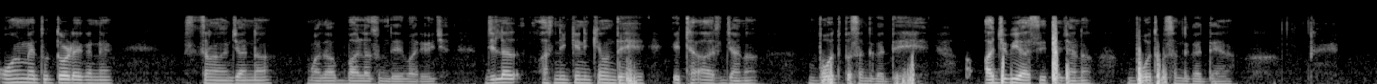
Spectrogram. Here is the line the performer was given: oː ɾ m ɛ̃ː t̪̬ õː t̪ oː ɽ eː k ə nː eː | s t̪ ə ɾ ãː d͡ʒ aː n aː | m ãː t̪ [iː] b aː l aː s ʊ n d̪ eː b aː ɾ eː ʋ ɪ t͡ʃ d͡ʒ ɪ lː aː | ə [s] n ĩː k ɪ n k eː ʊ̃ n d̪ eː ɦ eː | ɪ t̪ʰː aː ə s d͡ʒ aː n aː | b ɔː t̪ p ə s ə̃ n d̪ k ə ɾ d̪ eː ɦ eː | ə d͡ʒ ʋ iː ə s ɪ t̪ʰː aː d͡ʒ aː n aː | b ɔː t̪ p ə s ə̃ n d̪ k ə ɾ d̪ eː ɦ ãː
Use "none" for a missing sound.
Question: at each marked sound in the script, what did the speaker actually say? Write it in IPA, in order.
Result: aː, s

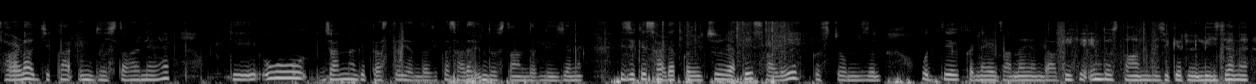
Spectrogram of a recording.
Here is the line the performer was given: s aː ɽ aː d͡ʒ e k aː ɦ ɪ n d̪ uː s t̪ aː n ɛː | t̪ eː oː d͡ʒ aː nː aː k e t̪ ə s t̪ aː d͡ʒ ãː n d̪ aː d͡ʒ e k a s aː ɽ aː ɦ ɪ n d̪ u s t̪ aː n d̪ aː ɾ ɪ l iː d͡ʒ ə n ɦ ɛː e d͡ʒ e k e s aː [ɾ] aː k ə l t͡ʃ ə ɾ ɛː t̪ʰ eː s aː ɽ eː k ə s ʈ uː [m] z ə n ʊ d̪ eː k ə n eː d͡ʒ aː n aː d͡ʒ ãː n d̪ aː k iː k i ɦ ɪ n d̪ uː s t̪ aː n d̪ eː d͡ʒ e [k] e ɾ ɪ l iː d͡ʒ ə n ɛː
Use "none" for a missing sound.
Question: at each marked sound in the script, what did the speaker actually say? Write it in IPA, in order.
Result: ɽ, m, k

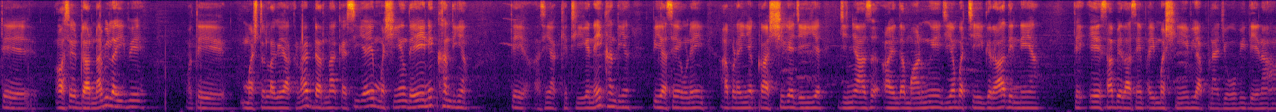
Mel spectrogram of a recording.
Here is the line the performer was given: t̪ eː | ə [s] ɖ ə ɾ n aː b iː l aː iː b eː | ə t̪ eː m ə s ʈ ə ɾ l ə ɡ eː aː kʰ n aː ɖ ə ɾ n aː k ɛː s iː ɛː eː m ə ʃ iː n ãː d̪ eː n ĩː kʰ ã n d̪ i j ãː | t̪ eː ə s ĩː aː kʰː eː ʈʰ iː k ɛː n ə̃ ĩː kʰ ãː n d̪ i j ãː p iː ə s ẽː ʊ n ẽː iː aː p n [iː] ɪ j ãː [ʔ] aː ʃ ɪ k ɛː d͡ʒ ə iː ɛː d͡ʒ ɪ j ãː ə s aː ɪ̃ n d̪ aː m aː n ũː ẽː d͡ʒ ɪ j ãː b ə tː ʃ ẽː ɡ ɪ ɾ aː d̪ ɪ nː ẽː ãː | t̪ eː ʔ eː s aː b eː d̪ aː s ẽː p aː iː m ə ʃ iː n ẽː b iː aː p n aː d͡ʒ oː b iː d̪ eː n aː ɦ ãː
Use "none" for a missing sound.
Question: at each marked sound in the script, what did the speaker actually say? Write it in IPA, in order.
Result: s, aː, k

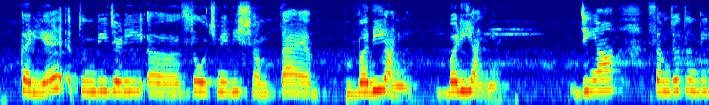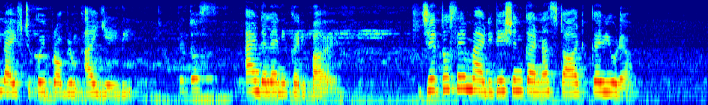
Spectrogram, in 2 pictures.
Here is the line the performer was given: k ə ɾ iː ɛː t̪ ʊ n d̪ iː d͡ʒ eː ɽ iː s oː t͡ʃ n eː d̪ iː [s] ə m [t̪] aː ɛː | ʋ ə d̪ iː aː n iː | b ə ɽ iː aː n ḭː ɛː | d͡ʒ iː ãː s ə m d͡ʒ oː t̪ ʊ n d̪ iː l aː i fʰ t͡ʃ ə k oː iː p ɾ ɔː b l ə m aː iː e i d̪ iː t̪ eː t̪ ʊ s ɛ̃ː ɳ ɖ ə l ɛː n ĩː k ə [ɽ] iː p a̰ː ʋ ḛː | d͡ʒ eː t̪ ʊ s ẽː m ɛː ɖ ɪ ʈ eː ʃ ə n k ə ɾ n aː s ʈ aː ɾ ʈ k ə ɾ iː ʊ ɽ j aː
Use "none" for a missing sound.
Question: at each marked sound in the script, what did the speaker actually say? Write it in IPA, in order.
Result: ʃ, t̪, ɾ

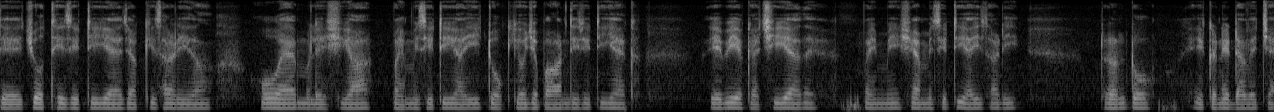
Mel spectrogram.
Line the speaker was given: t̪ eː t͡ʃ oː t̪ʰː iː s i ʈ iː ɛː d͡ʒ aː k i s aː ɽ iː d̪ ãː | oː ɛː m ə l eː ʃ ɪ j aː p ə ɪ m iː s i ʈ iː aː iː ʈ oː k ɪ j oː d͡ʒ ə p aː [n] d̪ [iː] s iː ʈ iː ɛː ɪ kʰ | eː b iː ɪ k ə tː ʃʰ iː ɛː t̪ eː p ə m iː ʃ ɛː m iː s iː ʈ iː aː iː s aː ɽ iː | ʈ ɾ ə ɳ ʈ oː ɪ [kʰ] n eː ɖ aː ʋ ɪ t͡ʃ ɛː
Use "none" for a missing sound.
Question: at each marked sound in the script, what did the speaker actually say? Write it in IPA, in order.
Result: n, iː, k

